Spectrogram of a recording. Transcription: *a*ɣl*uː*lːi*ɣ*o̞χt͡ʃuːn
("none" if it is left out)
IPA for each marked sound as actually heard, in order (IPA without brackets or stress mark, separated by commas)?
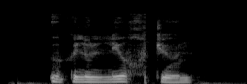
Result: ə, u, none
